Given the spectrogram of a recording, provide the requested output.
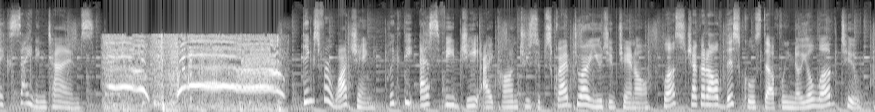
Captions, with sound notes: Exciting times. [Screaming] Thanks for watching! Click the SVG icon to subscribe to our YouTube channel. Plus check out all this cool stuff we know you'll love, too!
